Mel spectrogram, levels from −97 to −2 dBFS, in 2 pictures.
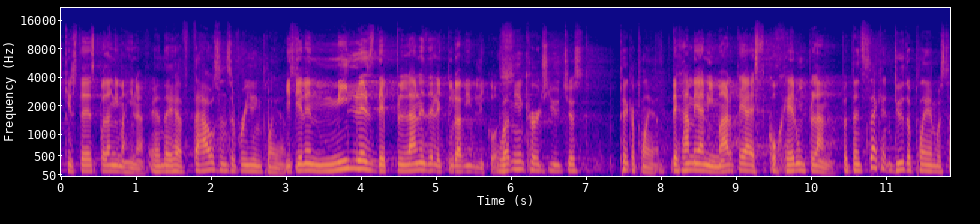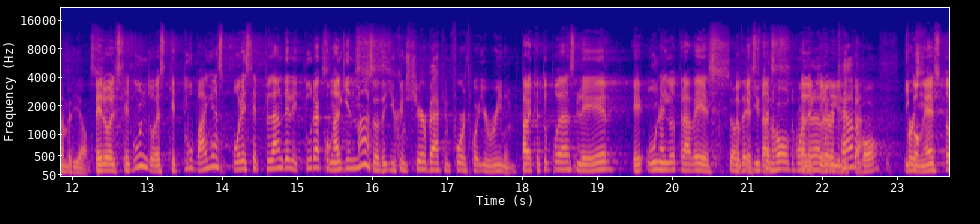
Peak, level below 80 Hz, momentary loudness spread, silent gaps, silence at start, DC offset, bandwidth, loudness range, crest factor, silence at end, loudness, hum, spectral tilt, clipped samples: -14 dBFS; -80 dBFS; 9 LU; none; 0 s; under 0.1%; 15 kHz; 3 LU; 20 dB; 0 s; -34 LUFS; none; -4 dB/octave; under 0.1%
